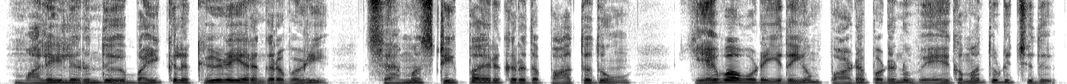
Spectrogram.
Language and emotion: Tamil, fearful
